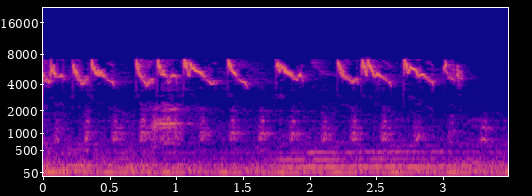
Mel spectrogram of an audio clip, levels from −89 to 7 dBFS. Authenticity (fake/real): real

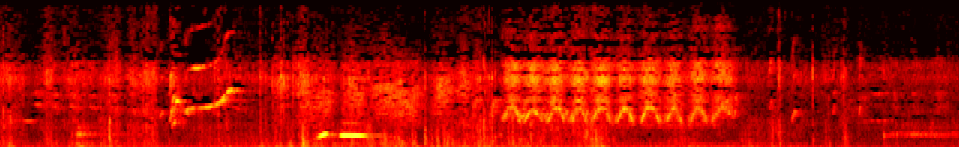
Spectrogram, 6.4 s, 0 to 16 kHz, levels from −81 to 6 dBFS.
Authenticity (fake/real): real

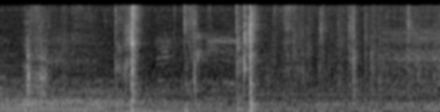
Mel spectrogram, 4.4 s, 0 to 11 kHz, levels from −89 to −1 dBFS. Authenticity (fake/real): real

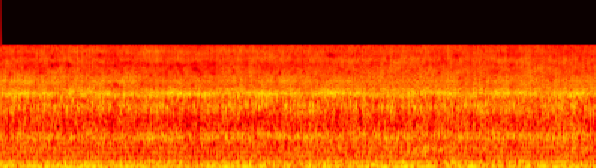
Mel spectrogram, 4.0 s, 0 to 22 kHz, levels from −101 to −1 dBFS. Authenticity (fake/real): fake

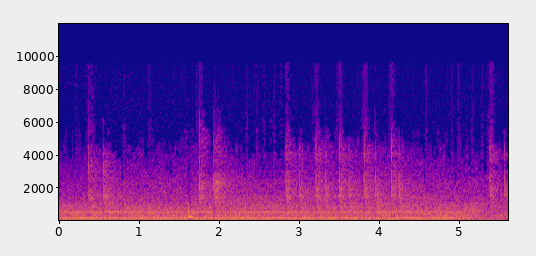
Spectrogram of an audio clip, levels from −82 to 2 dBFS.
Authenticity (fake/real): real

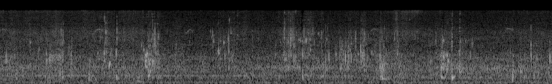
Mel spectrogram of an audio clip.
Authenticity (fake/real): real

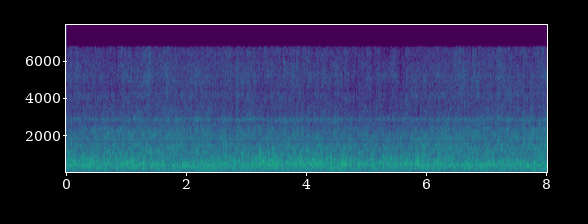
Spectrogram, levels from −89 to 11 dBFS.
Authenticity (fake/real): fake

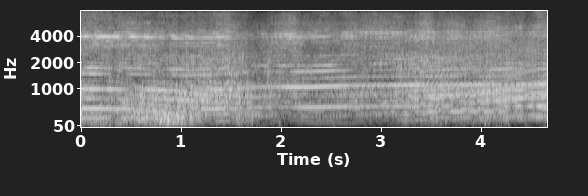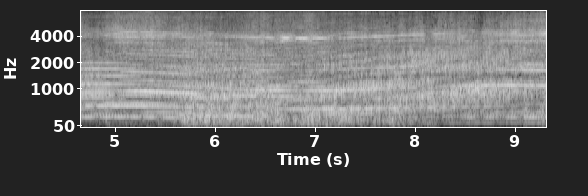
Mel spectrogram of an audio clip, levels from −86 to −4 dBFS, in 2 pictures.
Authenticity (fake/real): real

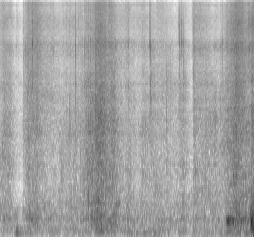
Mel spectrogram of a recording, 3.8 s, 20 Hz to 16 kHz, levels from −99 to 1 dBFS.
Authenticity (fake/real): fake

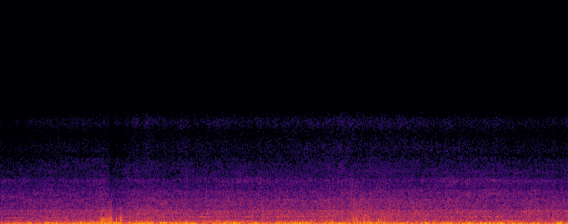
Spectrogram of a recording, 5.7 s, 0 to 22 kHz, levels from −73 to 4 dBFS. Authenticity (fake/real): real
